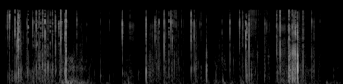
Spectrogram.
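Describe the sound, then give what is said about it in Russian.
Plastic being crinkled and crushed in the hands, a dense run of sharp crackles and crunches with irregular bursts, bright and hissy, filling about three seconds with no talking. “А это я тебе показываю пластик. Вот у меня пластик в руках.”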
